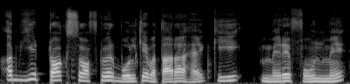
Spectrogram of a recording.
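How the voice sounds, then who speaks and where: A man's voice: on the high side, moderate pace, darkish tone, no echo, studio quality. A man co-hosting a radio program, explaining how a phone feature works in a friendly way. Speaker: radio show co-host. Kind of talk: scripted radio demonstration.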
